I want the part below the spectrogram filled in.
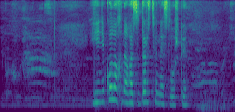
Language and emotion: Russian, neutral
